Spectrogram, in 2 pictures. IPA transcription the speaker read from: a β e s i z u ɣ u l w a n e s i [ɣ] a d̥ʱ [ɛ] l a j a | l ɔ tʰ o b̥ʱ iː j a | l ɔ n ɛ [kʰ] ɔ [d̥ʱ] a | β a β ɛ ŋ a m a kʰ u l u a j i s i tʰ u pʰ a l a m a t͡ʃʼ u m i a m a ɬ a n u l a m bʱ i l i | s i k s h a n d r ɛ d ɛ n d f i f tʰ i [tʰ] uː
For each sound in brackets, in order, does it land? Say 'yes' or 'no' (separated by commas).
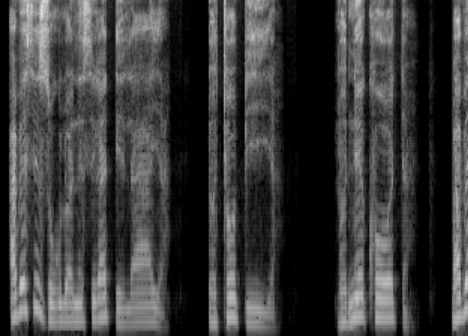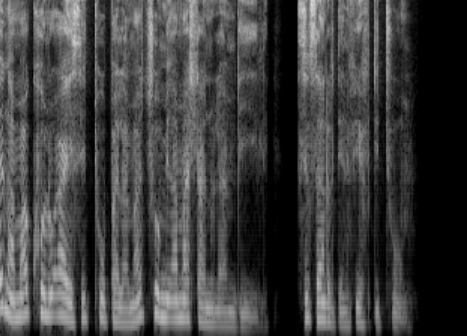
yes, yes, yes, yes, yes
